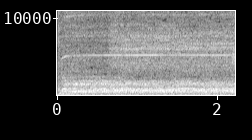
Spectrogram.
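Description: Upgraded plug-in electric fuel pump for a Kawasaki Ninja H2 switching on and running with a steady whine. It draws about 11 amps while holding the regulator's 55 psi base pressure.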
